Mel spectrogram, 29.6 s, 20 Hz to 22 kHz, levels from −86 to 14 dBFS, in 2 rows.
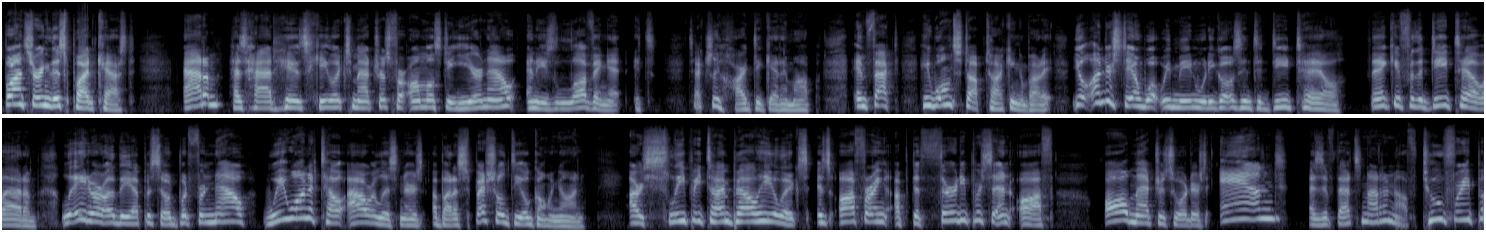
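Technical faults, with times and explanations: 0.77–0.85 s, microphone overload: peaks flattened against the converter's limit, likely from input gain about 2 dB too hot; waveform shows squared tops, roughly one percent of samples, plus broadband crackle on the spectrogram.
1.02 s, microphone volume stepped down: speech and background drop together by about 4 dB in one step, likely automatic gain reduction after the clipped peak; the waveform envelope visibly shrinks.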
